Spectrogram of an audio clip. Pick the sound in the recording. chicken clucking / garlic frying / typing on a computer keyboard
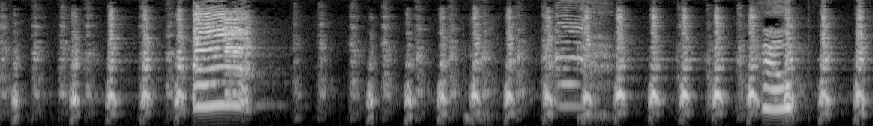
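chicken clucking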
